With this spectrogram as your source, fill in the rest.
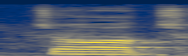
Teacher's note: আমরা তালু থেকে উচ্চারিত হচ্ছে তার মানে এটা হচ্ছে তালব্য বর্ণ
